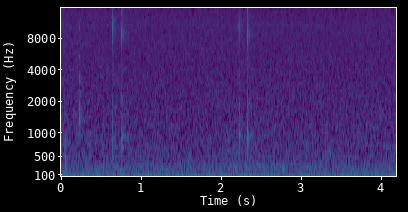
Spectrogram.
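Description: Near silence with a few faint computer mouse clicks, the clearest a little over two seconds in, as the Play button is clicked.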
